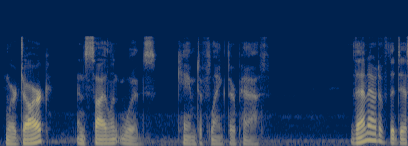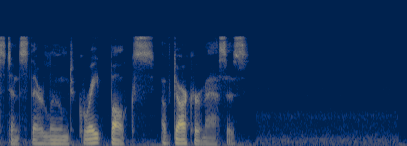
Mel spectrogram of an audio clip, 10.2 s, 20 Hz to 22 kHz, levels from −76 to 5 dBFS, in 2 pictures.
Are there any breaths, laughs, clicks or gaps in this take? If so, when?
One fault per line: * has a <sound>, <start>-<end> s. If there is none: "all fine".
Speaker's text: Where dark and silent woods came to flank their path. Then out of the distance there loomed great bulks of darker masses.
all fine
